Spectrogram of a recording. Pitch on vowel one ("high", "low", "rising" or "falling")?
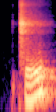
rising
